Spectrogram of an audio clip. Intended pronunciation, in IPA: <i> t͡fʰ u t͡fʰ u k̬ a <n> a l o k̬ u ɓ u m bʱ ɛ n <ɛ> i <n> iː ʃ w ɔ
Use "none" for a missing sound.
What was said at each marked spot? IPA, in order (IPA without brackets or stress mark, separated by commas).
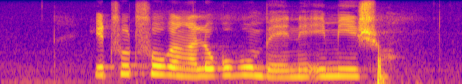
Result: i, ŋ, ɛ, m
